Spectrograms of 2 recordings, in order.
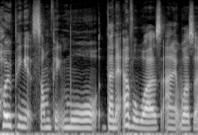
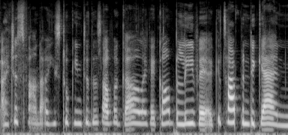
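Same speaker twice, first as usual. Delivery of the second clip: higher, half-sobbing mock upset voice; imitating her crying self; 7 semitones higher, 3 dB quieter than usual. Calling her best friend in tears, mock crying voice. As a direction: play back your tearful phone call, pitched up. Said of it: "I'd called her crying".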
